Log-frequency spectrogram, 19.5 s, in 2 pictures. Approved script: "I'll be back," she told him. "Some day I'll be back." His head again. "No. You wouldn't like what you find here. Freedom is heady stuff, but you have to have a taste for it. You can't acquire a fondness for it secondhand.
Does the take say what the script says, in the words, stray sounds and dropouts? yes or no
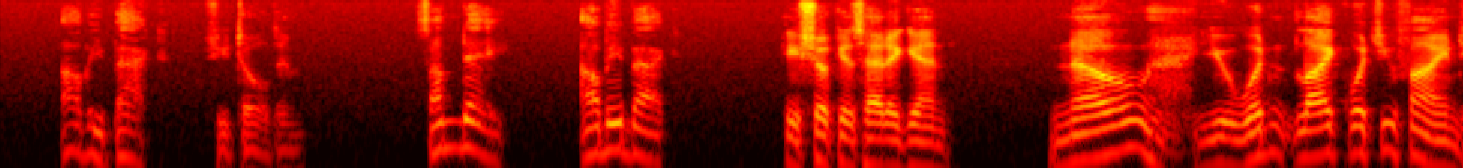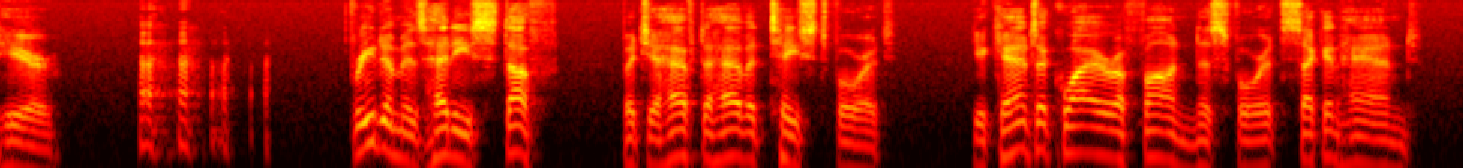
no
